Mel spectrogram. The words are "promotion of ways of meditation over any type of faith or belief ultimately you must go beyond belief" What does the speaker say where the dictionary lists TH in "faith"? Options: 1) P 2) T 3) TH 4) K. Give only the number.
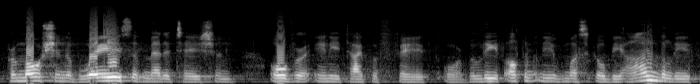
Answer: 3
